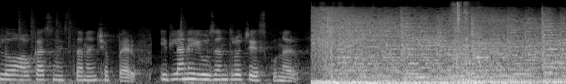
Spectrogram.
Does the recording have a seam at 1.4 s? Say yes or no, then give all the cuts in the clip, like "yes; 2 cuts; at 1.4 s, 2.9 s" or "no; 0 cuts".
yes; 1 cut; at 1.4 s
